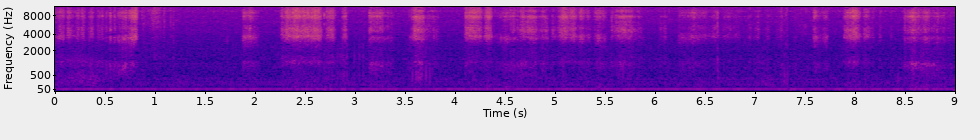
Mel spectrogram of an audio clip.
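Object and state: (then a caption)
Pen nib scratching on notebook paper. A metal fountain pen nib scratches across a flat, lined paper notebook page while writing. Soft, bright scratchy strokes come in bursts over a steady low hum.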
